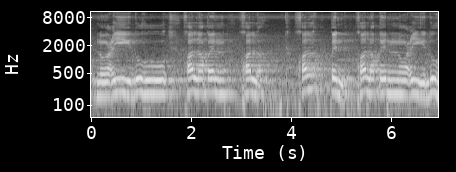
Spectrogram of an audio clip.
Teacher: خلق نعیدہ خا لام زبر خلقاف دو زرق خلق نون پیش نو عین یا زرعی نعی دال پیش دو نعیدو ہا الٹا پیش ہو نعیدہ خلق خلق نعیدہ، خا کو موٹا پڑھیں گے، قاف کو بھی موٹا یعنی پر کر کے پڑھیں گے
